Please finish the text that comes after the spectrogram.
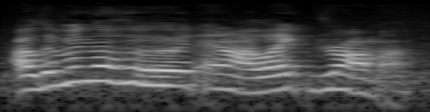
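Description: A woman's voice: a little high, expressive, normal speed, gravelly, highs cut off, slight background noise. A young woman voicing a brash, blunt party-girl doll in her early twenties.

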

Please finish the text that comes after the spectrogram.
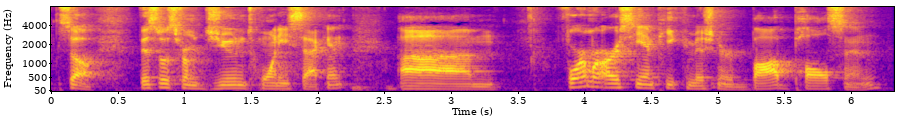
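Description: A man from Canada hosting a podcast, reading news articles aloud and commenting in a halting way full of fillers, his voice slightly worn. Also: lowish voice, lively intonation. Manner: halting, many fillers and restarts. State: losing his voice. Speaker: podcast host.

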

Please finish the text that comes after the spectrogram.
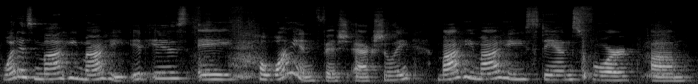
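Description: A woman's voice: a little high, animated, takes it slowly. Middle-aged lady cooking live at home, chatty, talks while she chops, echoey kitchen w knife clatter. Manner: chatty, explains as she chops, answers viewer questions. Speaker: cooking show host. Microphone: fixed camera across the kitchen counter. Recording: echoey kitchen with chopping noise. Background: knife chopping on a cutting board.

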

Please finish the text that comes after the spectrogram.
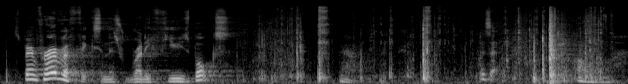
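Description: An actor playing a bumbling, self-assured middle-aged family dad in an audio drama. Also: male voice, medium pitch, very animated, slow, big-room sound, noisy background. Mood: flustered, breezy.

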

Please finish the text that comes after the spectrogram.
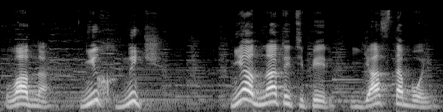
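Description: A woman's voice: medium pitch, sing-song, unhurried, faint music behind. A woman voicing a blustering, grumpy but kindly old male carp in a storybook tale. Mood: gruff, consoling. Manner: blustering, grumbling.

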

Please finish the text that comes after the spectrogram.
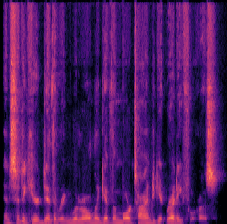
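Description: A man reads a wry, pragmatic woman adventurer from a storybook. She is brisk, dry and matter-of-fact, with a husky voice and some creak. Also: fairly high pitch, warm tone. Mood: brisk, firm.

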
